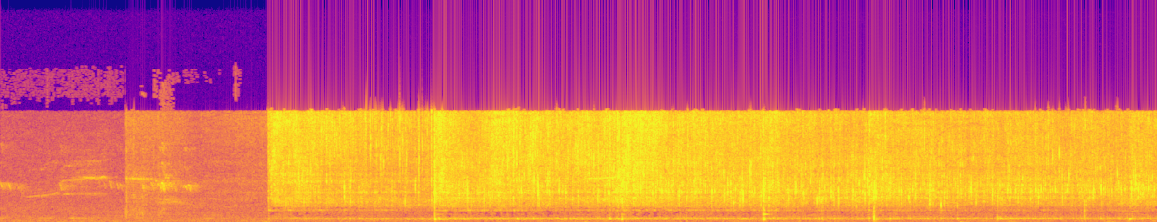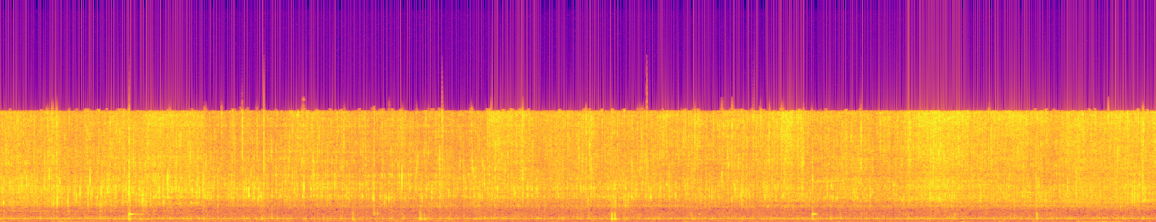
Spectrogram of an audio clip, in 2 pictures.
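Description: Goat trotters, onions and tomatoes frying in hot oil in a clay pot over a wood fire: a steady sizzling hiss dotted with small pops, starting abruptly about three seconds in.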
